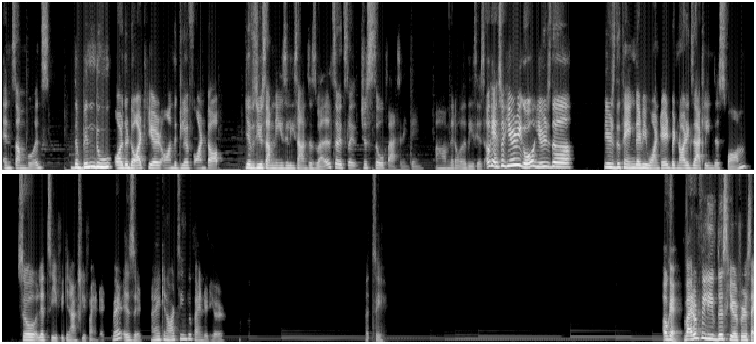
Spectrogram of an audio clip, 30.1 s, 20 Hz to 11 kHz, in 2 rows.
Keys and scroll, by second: 12.5 super+z.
